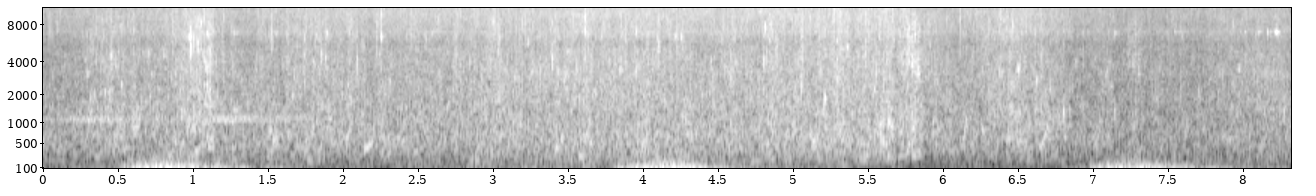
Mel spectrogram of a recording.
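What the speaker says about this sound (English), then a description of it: "I hear water." Flowing water in Hellblade: Senua's Sacrifice rushes steadily as a broad wash, with three slow, deep swells rolling in at regular intervals beneath it.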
